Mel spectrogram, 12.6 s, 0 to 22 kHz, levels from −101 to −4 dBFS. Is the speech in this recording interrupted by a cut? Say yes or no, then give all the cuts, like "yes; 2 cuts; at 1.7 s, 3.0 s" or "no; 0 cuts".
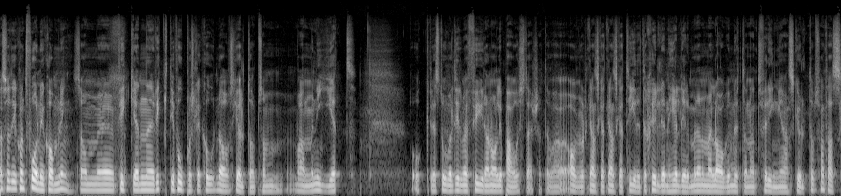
yes; 1 cut; at 9.1 s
